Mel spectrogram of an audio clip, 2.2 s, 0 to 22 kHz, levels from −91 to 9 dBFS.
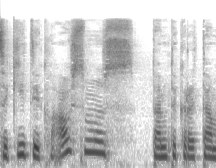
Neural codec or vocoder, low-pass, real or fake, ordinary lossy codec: none; 14.4 kHz; real; AAC, 48 kbps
